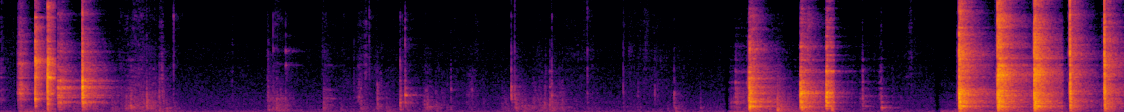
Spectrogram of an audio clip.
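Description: A hammer bangs sharply on a metal engine casing.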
